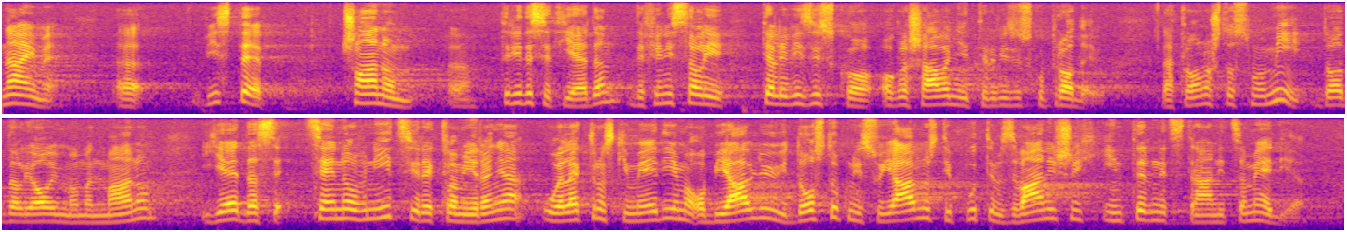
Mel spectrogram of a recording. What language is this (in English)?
Serbian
